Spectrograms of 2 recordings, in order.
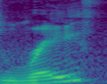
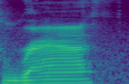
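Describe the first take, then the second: First: The word is said with the vowel of 'raith'. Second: The word is said with the vowel of 'rath'. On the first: The speaker calls it wrong. "I pronounce wrath as wraith, ... which is apparently incorrect" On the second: The speaker calls it right. "I pronounce wrath as wraith"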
